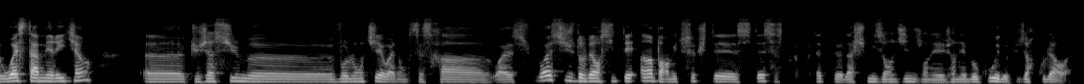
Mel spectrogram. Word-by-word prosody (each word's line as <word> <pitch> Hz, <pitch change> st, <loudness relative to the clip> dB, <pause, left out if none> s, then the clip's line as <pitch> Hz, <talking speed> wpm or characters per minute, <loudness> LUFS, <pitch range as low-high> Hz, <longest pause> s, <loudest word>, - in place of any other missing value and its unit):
ouest 160 Hz, +4 st, +8 dB
américain, 150 Hz, +5 st, +5 dB, 0.5 s
heu, 125 Hz, -1 st, 0 dB
que 130 Hz, -, -6 dB
j'assume, 140 Hz, +3 st, 0 dB
heu, 120 Hz, -2 st, -1 dB
volontiers. 135 Hz, +3 st, 0 dB
Ouais 115 Hz, -3 st, +1 dB
donc 110 Hz, -1 st, -12 dB
ça -, -, -8 dB
sera, 115 Hz, -2 st, -3 dB
heu, 105 Hz, -, -12 dB
ouais, 110 Hz, -1 st, -1 dB
si -, -, -11 dB
j -, -, -28 dB
ouais, 195 Hz, +4 st, +6 dB
si 200 Hz, -4 st, -3 dB
je 160 Hz, -, -8 dB
devais 150 Hz, -1 st, +5 dB
en 145 Hz, -, +5 dB
citer 150 Hz, +1 st, 0 dB
un 165 Hz, +1 st, +4 dB
parmi 125 Hz, -5 st, +1 dB
tous -, -, -12 dB
ceux 150 Hz, -, -5 dB
que -, -, -11 dB
je -, -, -9 dB
t'ai 125 Hz, -3 st, 0 dB
cités, 145 Hz, +6 st, -2 dB
ça 130 Hz, -5 st, -8 dB
serait -, -, -15 dB, 0.2 s
peut-être, 135 Hz, 0 st, -7 dB
heu, 115 Hz, -, 0 dB
la 110 Hz, -, -1 dB
chemise 125 Hz, +1 st, -4 dB
en 115 Hz, -, -2 dB
jean, 130 Hz, +2 st, -4 dB
j'en 110 Hz, -1 st, -9 dB, 0.2 s
j'en 115 Hz, +2 st, -6 dB
ai 115 Hz, -, -1 dB
beaucoup 120 Hz, +6 st, +1 dB
et -, -, +2 dB
de 115 Hz, -, +1 dB
plusieurs -, -, -6 dB
couleurs, -, -, -1 dB
ouais. -, -, -9 dB
130 Hz, 255 wpm, -28 LUFS, 115-150 Hz, 0.5 s, ouest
